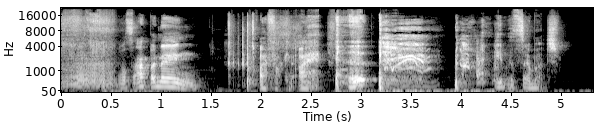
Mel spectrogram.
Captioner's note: chokes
